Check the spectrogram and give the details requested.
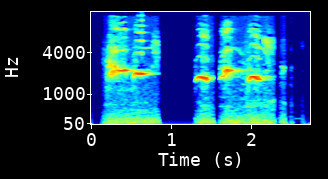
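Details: Greater Green Leafbird song for training cage birds: a few clean, drawn-out whistles, some slightly rising, separated by a short silence.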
